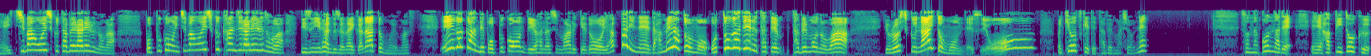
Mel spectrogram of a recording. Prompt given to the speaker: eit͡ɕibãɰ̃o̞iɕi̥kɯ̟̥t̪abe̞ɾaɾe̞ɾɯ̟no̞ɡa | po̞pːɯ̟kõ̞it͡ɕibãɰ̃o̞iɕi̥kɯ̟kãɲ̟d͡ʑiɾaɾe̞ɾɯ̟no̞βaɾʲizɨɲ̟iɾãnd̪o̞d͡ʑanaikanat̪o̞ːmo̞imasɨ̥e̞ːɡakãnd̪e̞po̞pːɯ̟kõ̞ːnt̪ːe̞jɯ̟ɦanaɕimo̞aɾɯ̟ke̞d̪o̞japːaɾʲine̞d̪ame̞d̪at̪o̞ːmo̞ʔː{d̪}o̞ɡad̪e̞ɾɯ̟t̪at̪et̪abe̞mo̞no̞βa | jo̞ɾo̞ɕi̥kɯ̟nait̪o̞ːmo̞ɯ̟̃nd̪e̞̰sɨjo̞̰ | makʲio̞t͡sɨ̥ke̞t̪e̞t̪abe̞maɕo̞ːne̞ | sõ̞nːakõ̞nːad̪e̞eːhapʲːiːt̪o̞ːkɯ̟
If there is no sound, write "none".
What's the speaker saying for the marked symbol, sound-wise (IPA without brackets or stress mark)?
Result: t̪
